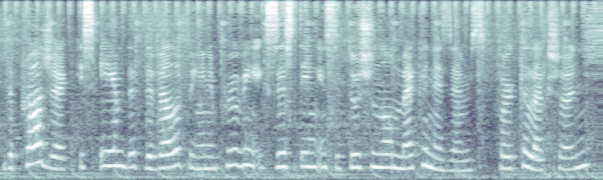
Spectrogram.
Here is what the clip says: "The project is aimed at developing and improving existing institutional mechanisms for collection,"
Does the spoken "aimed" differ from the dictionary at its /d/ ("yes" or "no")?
no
